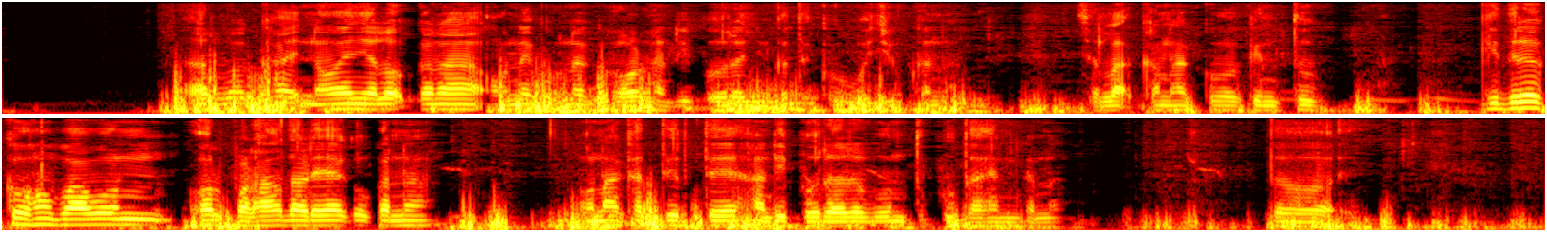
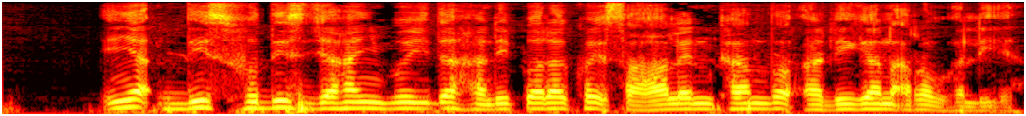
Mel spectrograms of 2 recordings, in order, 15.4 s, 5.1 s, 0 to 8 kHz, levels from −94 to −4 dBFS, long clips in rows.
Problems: background sounds at intervals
